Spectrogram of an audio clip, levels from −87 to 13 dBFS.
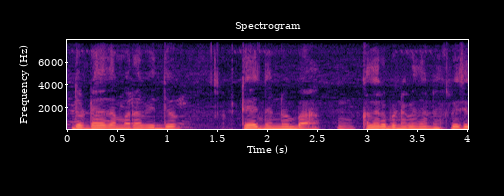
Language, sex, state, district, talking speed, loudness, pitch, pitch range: Kannada, male, Karnataka, Shimoga, 120 wpm, -20 LUFS, 165 Hz, 160-170 Hz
